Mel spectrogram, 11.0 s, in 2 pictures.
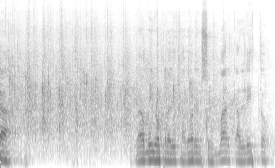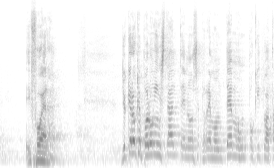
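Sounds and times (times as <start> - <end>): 
speech: 0.0 - 0.3, 2.7 - 5.4, 6.0 - 6.7, 7.9 - 10.9
crowd applause: 0.0 - 5.2.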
